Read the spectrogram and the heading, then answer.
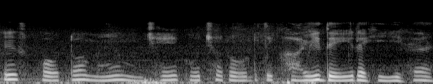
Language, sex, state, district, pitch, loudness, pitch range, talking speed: Hindi, female, Madhya Pradesh, Katni, 190 Hz, -18 LUFS, 185-205 Hz, 140 wpm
